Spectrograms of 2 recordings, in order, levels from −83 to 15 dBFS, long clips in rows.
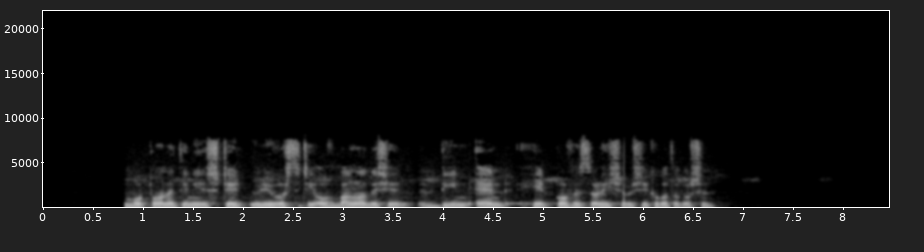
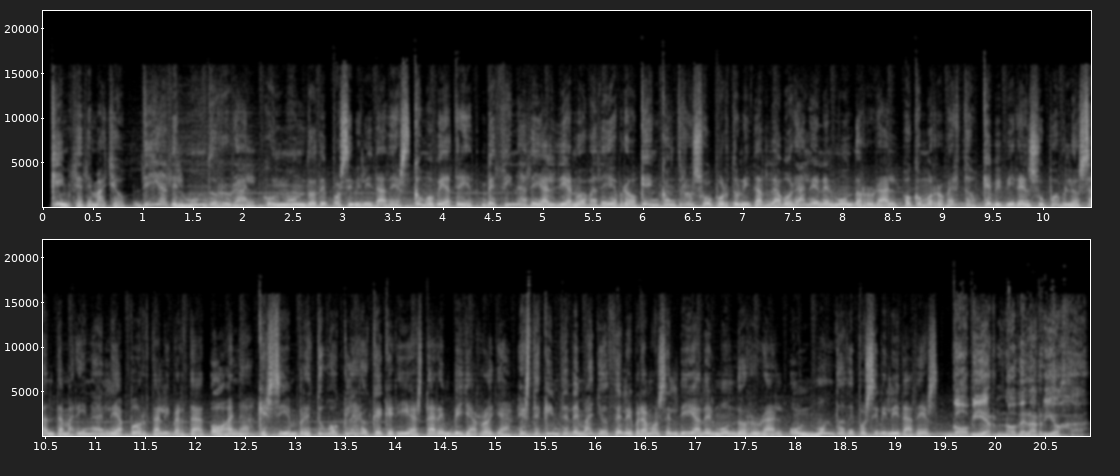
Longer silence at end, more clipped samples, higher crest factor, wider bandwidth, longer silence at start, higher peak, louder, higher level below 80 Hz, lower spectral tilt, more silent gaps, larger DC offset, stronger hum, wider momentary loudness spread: first, 1.75 s vs 0.05 s; neither; about the same, 16 dB vs 12 dB; second, 8 kHz vs 15.5 kHz; first, 0.8 s vs 0.1 s; about the same, -2 dBFS vs 0 dBFS; second, -18 LUFS vs -12 LUFS; second, -56 dBFS vs -26 dBFS; about the same, -6 dB/octave vs -6 dB/octave; neither; neither; neither; first, 10 LU vs 5 LU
